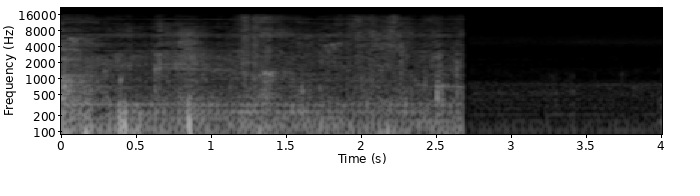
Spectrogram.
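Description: Irregular rustling with scattered light knocks as a freshly shot green pigeon is handled. The sound cuts off suddenly a little over halfway through, leaving near silence.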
